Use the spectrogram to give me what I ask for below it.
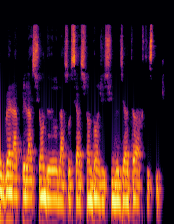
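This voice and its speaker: A man with a Togolese accent. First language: Nawdm (speaking French). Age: 20s. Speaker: slam poet, storyteller, festival director. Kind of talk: interview.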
